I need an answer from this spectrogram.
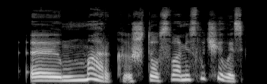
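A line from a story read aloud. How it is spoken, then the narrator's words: Strained, suppressing laughter. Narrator (Russian): С трудом выдавил из себя, борясь с приступом смеха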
